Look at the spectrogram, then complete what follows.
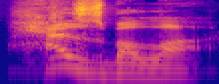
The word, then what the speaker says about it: Hezbollah: Jews who are native to the region pronounce it as Hezbollah, okay?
